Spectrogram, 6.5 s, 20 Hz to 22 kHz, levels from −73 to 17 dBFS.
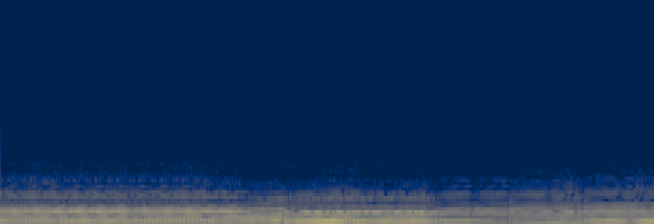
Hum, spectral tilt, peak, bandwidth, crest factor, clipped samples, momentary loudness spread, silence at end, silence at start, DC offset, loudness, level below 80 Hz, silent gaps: none; -7 dB/octave; -6 dBFS; 5 kHz; 14 dB; under 0.1%; 11 LU; 0 s; 0 s; under 0.1%; -21 LUFS; -64 dBFS; none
